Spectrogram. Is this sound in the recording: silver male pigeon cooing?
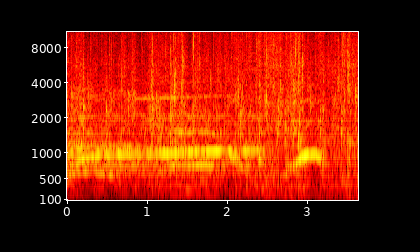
no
